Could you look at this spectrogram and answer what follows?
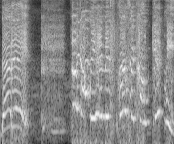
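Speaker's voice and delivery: high, loud, whiny plea to daddy; calling daddy for help. Retold or imitated. Daughter in trouble shouting high to her daddy for rescue.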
